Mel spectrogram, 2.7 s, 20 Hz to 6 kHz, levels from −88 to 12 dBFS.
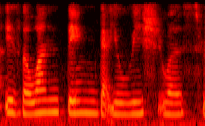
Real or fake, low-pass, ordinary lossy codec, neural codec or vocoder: real; 5.4 kHz; none; none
